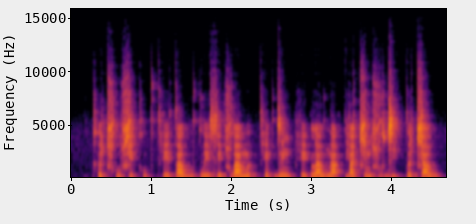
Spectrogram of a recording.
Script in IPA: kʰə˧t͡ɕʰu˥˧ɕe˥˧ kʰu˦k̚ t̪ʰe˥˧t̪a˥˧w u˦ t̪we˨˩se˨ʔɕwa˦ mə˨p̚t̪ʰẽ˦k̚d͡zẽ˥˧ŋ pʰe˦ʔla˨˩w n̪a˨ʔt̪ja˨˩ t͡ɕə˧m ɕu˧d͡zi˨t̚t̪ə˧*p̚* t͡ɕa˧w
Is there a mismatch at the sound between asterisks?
yes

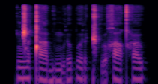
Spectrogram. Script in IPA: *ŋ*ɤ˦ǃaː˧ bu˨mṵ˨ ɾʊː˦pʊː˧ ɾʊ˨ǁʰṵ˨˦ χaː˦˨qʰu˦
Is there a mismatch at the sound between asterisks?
yes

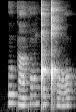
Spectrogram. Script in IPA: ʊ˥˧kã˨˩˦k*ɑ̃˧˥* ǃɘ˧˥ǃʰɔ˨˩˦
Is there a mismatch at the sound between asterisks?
yes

